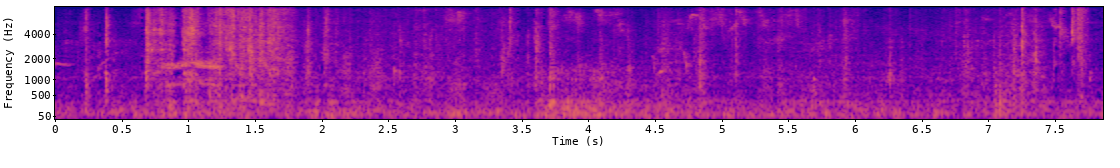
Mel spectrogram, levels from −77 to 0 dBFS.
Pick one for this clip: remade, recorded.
remade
